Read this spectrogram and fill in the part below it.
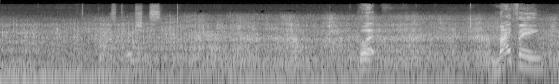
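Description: A man speaks close to the microphone outdoors.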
